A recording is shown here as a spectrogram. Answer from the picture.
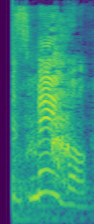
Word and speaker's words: Mabel: Mabel. It rhymes with table.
